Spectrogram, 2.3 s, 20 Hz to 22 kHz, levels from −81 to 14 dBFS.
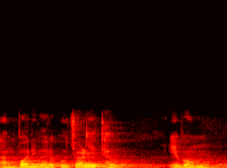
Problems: continuous background conversations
